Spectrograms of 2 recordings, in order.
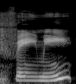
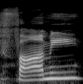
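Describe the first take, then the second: First: The name is said without an 'ah' vowel. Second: The name is said with an 'ah' vowel. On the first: The speaker calls it right. "rather than Famey" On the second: The speaker calls it wrong. "we said Fami rather than Famey"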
